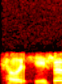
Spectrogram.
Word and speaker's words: Kellie Kuecha: Many of you know my name is Kellie Kuecha. That is how you pronounce my name, even though it doesn't look that way.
